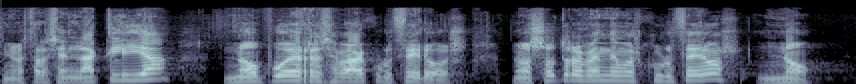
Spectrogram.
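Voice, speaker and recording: Against a quiet background, a man talks at a fairly quick pace in a high voice. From Valencia, Spain; Spain. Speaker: network marketing presenter; presenter. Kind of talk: sales pitch. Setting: stage with audience. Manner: animated. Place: meeting room.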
